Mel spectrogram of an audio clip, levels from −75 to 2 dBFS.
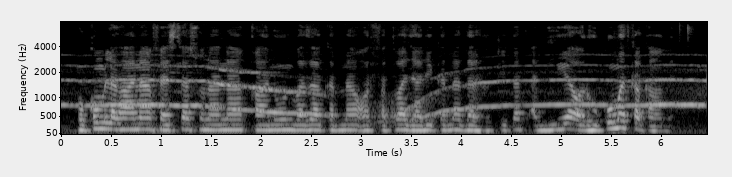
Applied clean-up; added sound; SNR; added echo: none; Dog; 5 dB; none.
